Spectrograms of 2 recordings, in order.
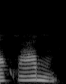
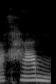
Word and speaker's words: คว่ำ: บาง อ่ะ คำ ว่า คว่ำ คำ นี้ นะ คะ ไม่ อ่าน ว่า ข้าม ไม่ อ่าน แบบ นี้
